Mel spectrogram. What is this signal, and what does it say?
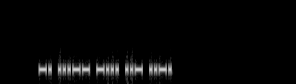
Morse code, heard as a keyed tone, about 58 wpm, 700 Hz. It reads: N3BUF
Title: Speed Racing - USA Call Signs 50wpm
